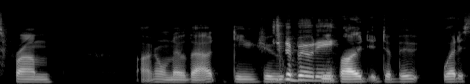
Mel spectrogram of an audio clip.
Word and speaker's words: Djibouti: I don't know that djibouti jab. What is say it again? No, it's the D is silent. So it's Djibouti.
